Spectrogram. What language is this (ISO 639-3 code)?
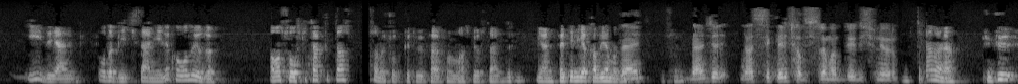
tur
